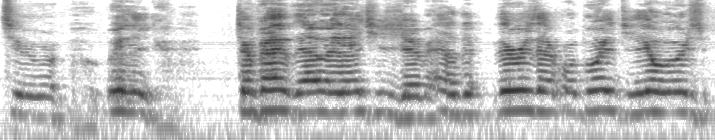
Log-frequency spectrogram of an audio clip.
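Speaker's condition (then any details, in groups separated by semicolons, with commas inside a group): Cerebral palsy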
